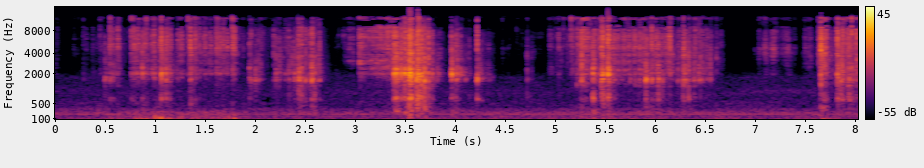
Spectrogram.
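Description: A craft knife blade shaves, cuts and scrapes crisp flakes from a solid pale yellow dry bar of soap with a powdery starch coating, held in the hand. Bursts of dry, bright, crackly scraping rise and fade, with sharp snapping cuts and faint low thuds beneath. Each cut dies away quickly with almost no ring.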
